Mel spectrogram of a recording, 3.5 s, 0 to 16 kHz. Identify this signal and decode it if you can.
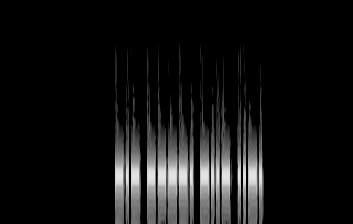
Morse code, heard as a keyed tone, about 47 wpm, 700 Hz. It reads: K9XF
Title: USA Call Signs - 6x Character Spacing - 45wpm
